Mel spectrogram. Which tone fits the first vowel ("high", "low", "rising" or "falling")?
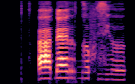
low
